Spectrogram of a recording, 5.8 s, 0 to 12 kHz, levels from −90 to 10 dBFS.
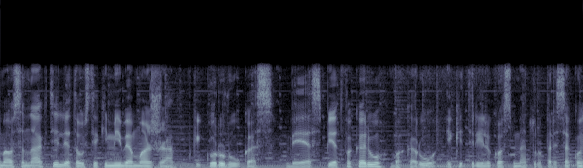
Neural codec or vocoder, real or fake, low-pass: none; real; 7.2 kHz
